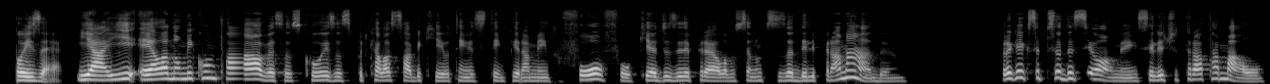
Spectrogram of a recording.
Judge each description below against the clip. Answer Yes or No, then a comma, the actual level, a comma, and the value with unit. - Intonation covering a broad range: Yes, wide, 6.3 semitones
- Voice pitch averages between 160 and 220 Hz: Yes, high, 190 Hz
